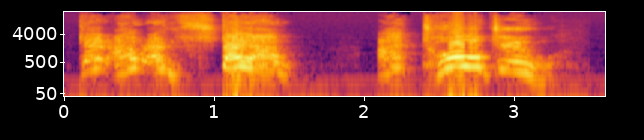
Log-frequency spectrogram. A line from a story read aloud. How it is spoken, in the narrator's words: He shouted in fury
